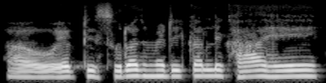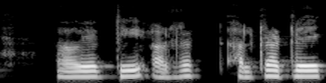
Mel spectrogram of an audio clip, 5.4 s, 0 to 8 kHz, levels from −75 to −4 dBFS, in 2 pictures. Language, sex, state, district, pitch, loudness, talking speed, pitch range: Chhattisgarhi, male, Chhattisgarh, Jashpur, 165 Hz, -18 LUFS, 155 wpm, 155-170 Hz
